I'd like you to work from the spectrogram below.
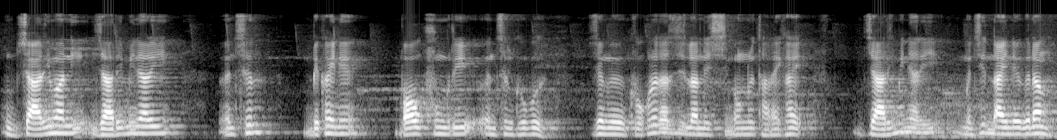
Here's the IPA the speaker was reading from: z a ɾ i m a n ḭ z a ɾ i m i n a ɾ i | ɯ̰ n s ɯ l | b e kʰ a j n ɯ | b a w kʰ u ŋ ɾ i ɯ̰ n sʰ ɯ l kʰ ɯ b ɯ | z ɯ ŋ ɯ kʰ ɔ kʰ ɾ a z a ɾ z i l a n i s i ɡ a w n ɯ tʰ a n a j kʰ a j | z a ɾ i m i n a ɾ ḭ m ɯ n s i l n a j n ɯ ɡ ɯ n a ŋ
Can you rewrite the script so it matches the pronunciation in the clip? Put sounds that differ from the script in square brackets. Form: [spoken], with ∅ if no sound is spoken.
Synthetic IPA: z a ɾ i m a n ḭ z a ɾ i m i n a ɾ i | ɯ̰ n s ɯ l | b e kʰ a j n ɯ | b a w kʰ u ŋ ɾ i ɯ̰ n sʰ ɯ l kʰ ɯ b ɯ | z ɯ ŋ ɯ kʰ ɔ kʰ ɾ a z a ɾ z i l a n i s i [ŋ] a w n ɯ tʰ a n a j kʰ a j | z a ɾ i m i n a ɾ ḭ m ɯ n s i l n a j n ɯ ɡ ɯ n a ŋ

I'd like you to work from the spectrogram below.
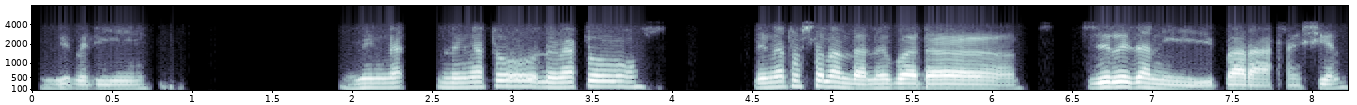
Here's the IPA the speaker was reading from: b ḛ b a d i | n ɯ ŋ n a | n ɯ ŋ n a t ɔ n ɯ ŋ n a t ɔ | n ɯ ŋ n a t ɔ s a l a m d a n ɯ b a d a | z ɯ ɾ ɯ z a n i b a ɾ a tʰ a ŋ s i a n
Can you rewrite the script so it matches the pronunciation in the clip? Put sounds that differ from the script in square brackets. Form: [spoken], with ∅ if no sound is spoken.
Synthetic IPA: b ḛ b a d i | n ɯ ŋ n a | n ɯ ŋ n a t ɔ n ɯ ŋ n a t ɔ | n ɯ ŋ n a t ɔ s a l a [n] d a n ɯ b a d a | z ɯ ɾ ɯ z a n i b a ɾ a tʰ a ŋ s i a n

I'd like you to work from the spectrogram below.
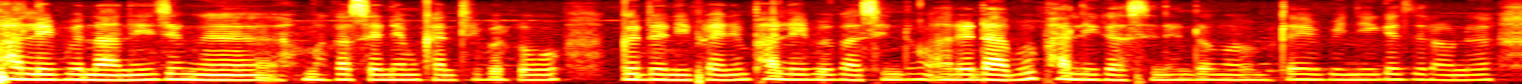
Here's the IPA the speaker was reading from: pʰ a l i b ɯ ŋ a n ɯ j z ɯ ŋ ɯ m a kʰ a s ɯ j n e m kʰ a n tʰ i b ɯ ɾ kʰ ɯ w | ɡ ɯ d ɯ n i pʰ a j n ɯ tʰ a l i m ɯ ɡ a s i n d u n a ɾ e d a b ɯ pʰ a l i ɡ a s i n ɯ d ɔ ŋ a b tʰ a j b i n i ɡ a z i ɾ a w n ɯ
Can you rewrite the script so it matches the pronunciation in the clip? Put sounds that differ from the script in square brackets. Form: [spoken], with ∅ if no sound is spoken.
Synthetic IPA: pʰ a l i b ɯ [n] a n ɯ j z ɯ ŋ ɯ m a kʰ a s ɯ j n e m kʰ a n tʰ i b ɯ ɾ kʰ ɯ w | ɡ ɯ d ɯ n i pʰ a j n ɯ [pʰ] a l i [b] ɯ ɡ a s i n d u [ŋ] a ɾ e d a b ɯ pʰ a l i ɡ a s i n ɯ d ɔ ŋ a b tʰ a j b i n i ɡ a z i ɾ a w n ɯ

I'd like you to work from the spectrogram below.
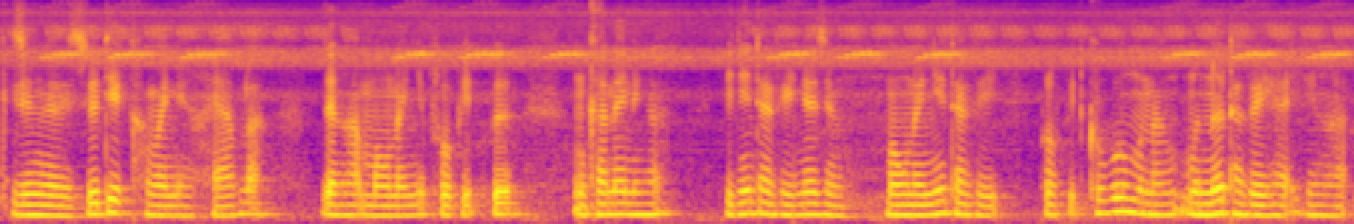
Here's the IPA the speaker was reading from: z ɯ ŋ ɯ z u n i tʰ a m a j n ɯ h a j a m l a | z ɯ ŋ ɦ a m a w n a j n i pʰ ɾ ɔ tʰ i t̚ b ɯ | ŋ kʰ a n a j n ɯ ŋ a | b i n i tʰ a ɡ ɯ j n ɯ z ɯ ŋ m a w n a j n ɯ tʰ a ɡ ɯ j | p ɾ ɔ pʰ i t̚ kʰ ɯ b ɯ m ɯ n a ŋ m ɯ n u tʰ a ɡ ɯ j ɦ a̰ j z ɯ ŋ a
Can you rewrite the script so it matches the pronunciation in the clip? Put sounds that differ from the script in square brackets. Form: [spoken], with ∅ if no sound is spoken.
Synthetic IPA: z ɯ ŋ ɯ z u [d] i [kʰ] a m a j n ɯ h a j a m l a | z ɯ ŋ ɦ a m a w n a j n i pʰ ɾ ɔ [pʰ] i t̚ b ɯ | ŋ kʰ a n a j n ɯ ŋ a | b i n i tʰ a ɡ ɯ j n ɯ z ɯ ŋ m a w n a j n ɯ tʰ a ɡ ɯ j | p ɾ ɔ pʰ i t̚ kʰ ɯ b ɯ m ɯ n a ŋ m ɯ n [ɯ] tʰ a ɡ ɯ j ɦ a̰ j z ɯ ŋ a

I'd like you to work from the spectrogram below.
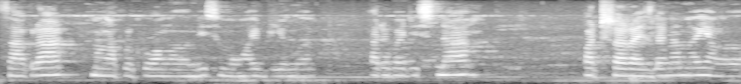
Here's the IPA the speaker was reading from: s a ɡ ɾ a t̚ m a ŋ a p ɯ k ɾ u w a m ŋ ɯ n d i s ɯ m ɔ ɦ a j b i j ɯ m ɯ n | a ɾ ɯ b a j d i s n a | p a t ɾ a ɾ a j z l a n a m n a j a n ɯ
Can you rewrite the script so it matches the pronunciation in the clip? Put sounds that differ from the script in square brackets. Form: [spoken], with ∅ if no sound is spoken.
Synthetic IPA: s a ɡ ɾ a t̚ m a ŋ a p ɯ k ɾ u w a [∅] ŋ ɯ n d i s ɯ m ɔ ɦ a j b i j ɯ m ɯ n | a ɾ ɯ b a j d i s n a | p a t ɾ a ɾ a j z l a n a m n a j a [ŋ] ɯ

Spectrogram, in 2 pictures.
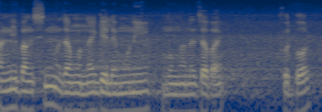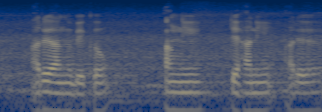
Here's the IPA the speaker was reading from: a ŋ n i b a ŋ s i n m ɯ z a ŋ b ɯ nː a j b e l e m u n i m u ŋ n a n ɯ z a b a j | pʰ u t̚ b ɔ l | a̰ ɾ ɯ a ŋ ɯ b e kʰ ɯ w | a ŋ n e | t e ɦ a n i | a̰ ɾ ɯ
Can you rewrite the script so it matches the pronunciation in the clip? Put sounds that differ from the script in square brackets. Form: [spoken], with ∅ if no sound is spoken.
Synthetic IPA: a ŋ n i b a ŋ s i n m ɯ z a ŋ [m] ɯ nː a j [ɡ] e l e m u n i m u ŋ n a n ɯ z a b a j | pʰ u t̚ b ɔ l | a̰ ɾ ɯ a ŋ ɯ b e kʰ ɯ w | a ŋ n [i] | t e ɦ a n i | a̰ ɾ ɯ

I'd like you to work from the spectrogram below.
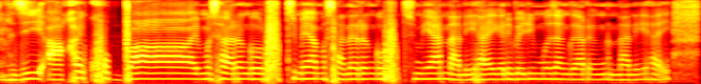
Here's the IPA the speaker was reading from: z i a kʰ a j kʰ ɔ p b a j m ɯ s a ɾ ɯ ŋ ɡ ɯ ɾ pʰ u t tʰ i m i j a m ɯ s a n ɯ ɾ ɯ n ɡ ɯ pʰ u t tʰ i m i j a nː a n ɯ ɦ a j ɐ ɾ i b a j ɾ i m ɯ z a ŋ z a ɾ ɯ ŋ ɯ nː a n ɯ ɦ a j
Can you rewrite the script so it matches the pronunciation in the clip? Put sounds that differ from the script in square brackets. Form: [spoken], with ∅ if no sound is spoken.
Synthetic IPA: z i a kʰ a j kʰ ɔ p b a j m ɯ s a ɾ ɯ ŋ ɡ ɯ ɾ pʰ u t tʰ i m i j a m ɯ s a n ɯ ɾ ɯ [ŋ] ɡ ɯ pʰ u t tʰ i m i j a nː a n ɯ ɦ a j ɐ ɾ i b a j ɾ i m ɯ z a ŋ z a ɾ ɯ ŋ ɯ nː a n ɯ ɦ a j

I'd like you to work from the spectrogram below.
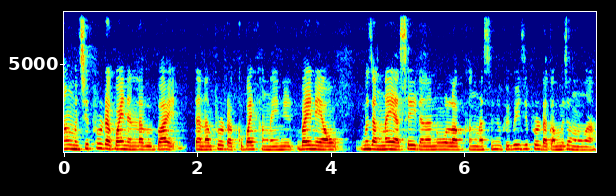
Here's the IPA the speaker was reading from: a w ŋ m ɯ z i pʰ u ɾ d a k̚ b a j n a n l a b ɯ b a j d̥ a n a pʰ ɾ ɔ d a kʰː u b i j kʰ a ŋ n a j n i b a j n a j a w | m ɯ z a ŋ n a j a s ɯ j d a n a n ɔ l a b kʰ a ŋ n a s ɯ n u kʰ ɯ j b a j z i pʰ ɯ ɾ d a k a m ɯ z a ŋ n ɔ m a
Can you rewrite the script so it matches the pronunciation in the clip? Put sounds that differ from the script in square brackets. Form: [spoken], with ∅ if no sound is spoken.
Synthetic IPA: a [∅] ŋ m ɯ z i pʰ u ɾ d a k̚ b a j n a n l a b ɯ b a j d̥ a n a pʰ ɾ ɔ d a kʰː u b [a] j kʰ a ŋ n a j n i b a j n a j a w | m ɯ z a ŋ n a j a s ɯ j d a n a n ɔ l a b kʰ a ŋ n a s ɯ n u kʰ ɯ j b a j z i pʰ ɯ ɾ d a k a m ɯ z a ŋ n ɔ [ŋ] a

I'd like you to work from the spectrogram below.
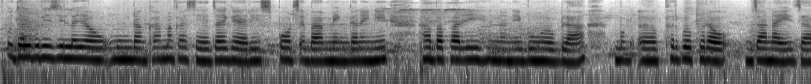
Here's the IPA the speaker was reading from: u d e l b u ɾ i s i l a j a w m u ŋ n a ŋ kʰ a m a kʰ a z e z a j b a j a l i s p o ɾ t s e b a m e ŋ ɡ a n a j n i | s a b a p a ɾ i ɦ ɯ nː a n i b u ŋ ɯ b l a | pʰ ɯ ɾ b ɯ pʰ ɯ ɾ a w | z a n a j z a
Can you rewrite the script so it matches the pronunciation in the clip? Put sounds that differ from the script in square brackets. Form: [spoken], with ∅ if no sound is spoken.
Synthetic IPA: u d [a] l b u ɾ i [z] i l a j a w m u ŋ [d] a ŋ kʰ a m a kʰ a [s] e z a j [ɡ] a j a [ɾ] i s p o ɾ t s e b a m e ŋ ɡ a n a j n i | [h] a b a [pʰ] a ɾ i ɦ ɯ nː a n i b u ŋ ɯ b l a | pʰ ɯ ɾ b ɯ pʰ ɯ ɾ a w | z a n a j z a

